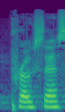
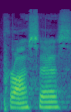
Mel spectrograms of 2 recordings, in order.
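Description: First: The word is said the British way. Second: The word is said the American way. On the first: The speaker calls it wrong. "they sounded either too British or too Canadian. Like I would say process" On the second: The speaker calls it right. "instead of process"

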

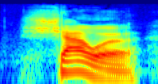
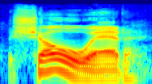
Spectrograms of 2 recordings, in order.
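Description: First: The vowel sounds like 'ow'. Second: The vowel sounds like 'oh'. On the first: The speaker calls it right. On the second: The speaker calls it wrong.

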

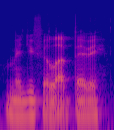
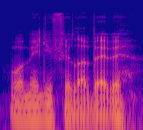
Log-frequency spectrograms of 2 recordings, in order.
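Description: First: It is said in a plain, ordinary way. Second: It is said in a suggestive, exaggerated way.

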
